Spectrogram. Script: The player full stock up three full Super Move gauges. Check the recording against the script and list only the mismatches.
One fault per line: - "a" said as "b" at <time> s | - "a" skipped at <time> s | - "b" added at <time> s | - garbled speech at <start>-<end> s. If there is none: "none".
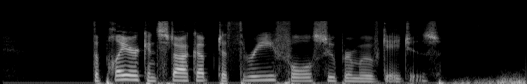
- "full" said as "can" at 1.4 s
- "to" added at 2.2 s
